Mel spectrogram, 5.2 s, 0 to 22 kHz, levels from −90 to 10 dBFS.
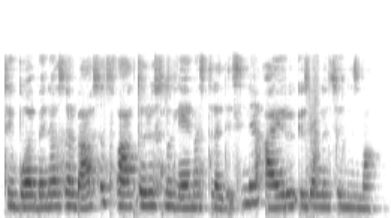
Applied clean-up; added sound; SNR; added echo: neural separator model SepFormer DNS4.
